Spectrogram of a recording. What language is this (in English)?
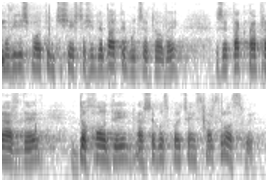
Polish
